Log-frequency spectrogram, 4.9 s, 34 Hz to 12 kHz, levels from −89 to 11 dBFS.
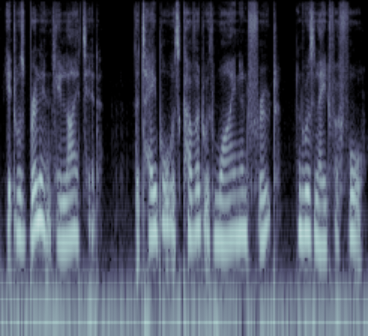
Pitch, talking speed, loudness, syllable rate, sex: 200 Hz, 205 wpm, -20 LUFS, 5.6 syllables/s, female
